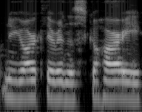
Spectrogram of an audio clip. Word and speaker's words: Schoharie: They're in the Schoharie, I think that's how you pronounce it, Schoharie Valley.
